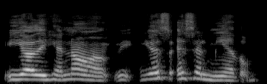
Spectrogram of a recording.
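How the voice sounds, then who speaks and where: A woman telling her faith testimony in an interview, earnest and halting, with many restarts and English words mixed in. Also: on the high side, fairly bright tone. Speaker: interview guest. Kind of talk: testimony in a church podcast interview.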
